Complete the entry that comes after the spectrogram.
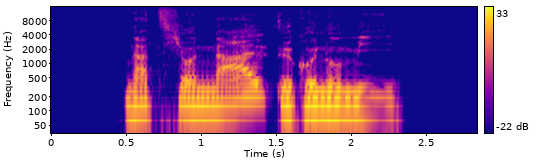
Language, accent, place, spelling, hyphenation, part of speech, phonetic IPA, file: German, Germany, Berlin, Nationalökonomie, Na‧ti‧o‧nal‧öko‧no‧mie, noun, [ˌnat͡si̯oˈnaːløkonoˌmiː], De-Nationalökonomie.ogg
- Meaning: the study of the economics of nations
